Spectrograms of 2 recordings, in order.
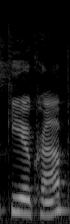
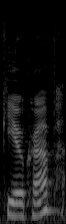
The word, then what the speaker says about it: Geocrab: So this is Geocrab. You say it with a soft G. And, everyone gets it wrong, so Geocrab.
